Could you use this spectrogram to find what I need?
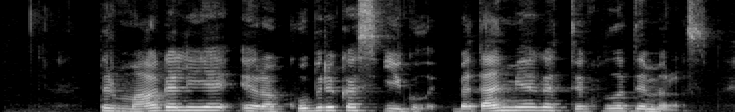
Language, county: Lithuanian, Kaunas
